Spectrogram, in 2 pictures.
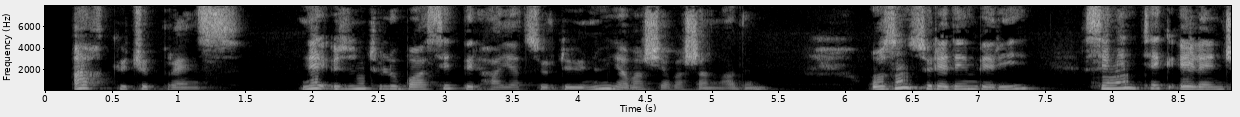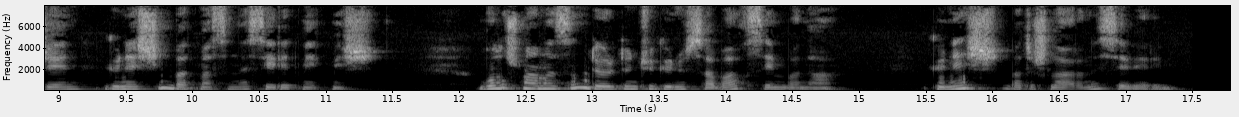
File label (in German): Tuerkisch Ankara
